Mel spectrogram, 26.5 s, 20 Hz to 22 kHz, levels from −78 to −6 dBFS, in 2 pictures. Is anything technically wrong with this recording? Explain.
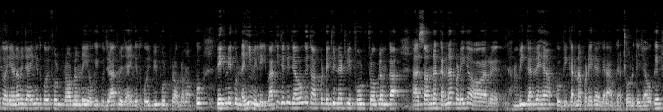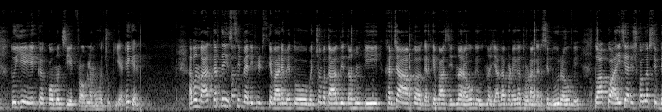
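Yes. Damaged data in a compressed stream causes five brief glitches, at 5.25, 12.47, 17.88, 20.88 and 25.71 s. Each lasts under 20 ms. Corrupted bytes make the decoder misread frames and lose sync. It then hunts for the next frame header. Each event is heard as a short click or dropout.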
